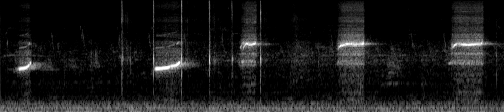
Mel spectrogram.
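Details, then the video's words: Green ringneck talking parrot from Pakistan, known for saying "mian mithu", gives five short, clear whistles, some rising and slurred, about every two seconds, between sharp clicks over a steady low hum. "Cute Parrot voice"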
